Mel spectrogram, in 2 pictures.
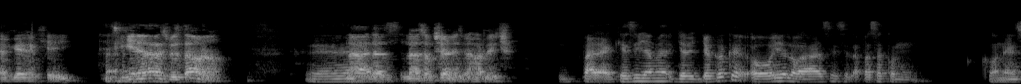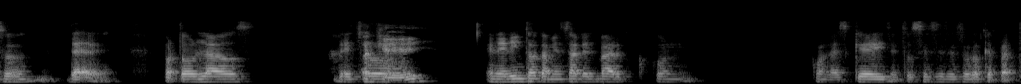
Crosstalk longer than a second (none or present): none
